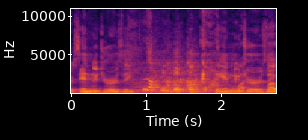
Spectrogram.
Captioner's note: laughing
